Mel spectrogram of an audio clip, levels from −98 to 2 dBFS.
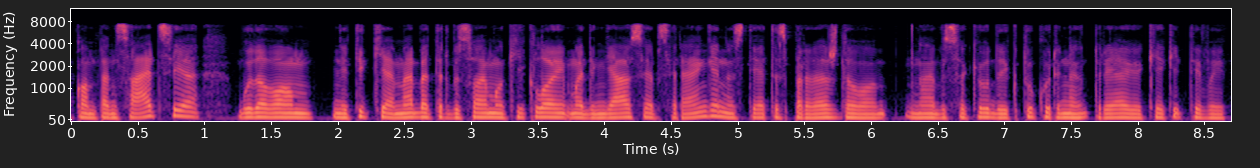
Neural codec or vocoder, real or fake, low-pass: none; real; 7.2 kHz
